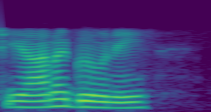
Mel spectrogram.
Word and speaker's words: Yonaguni: It's pronounced Yanaguni, and it's Yonaguni. And if you type that in, you should, and then under sea ruins, you should be able to find them.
